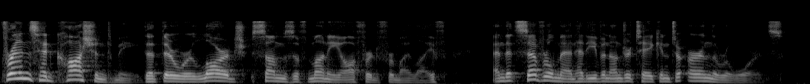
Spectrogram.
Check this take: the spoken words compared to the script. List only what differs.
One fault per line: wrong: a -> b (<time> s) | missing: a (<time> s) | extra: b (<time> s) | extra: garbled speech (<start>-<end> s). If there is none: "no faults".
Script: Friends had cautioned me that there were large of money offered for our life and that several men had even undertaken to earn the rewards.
extra: sums (2.5 s)
wrong: our -> my (3.9 s)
